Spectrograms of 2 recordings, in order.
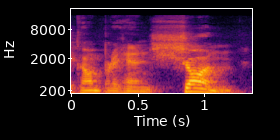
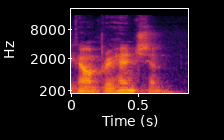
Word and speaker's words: comprehension: We don't say comprehension. We say comprehension. So that sometimes called the schwa, but why introduce new terms? Unstressed syllable, the vowel disappears.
